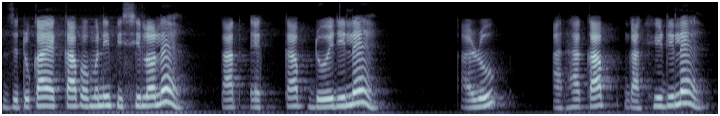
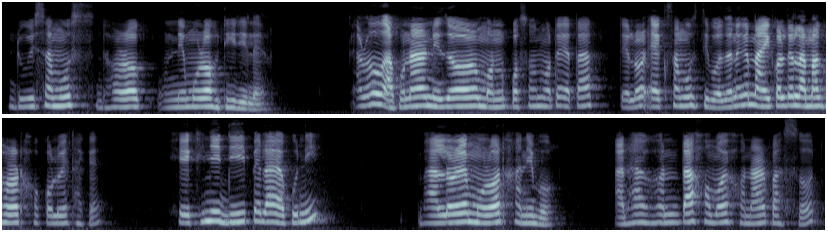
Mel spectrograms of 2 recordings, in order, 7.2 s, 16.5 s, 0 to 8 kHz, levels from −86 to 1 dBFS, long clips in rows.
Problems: none marked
